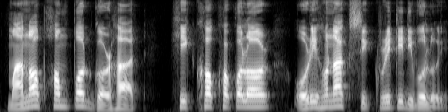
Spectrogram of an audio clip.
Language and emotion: Assamese, neutral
